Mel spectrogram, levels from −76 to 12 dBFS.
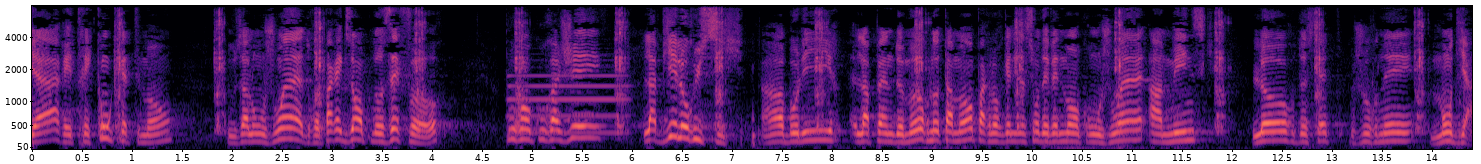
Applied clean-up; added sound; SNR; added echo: none; Tick-tock + Wind instrument, woodwind instrument; 13 dB; none.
